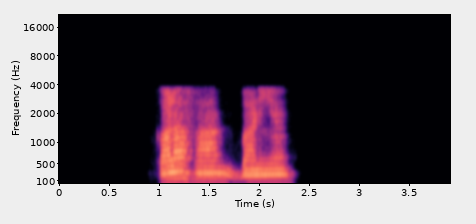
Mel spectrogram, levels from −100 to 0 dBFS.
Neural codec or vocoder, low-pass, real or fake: codec, 16 kHz in and 24 kHz out, 1 kbps, XY-Tokenizer; 3.6 kHz; fake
